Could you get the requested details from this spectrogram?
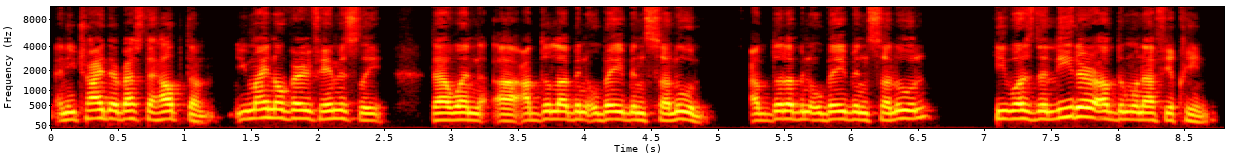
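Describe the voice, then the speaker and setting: Rapid-fire high-voiced male preacher. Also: a little mellow. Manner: rapid, emphatic preaching with blessings on the Prophet woven in; rhetorical questions to the audience. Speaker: religious teacher. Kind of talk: religious talk.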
